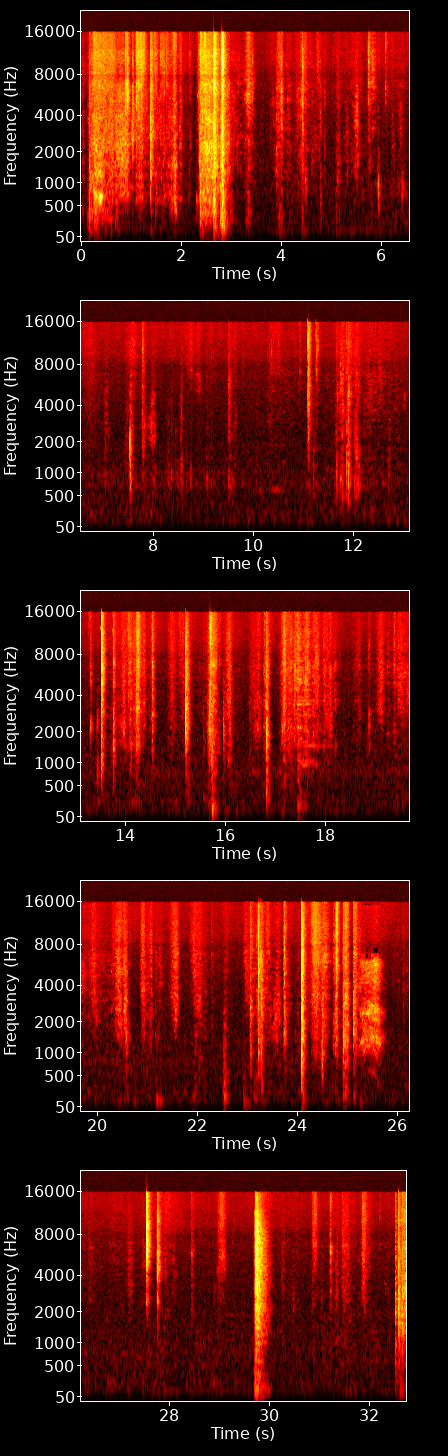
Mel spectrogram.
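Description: Scattered clicks, taps and rustles of tools and supplies being handled on a craft table, with louder rustling in the first three seconds and another sharp click near the end.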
